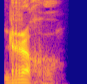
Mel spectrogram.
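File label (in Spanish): "rojo", Spanish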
